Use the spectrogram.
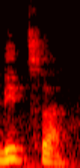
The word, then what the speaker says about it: Ibiza: Like, let them go to Ibiza or Ibiza, here they come. You call it Ibiza? That's how UK people call it. Ibiza. But yeah, I'm from Nigeria and I call it Ibiza, just the way it's spelled.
